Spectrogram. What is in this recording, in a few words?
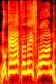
incoming, Footy Fan speech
